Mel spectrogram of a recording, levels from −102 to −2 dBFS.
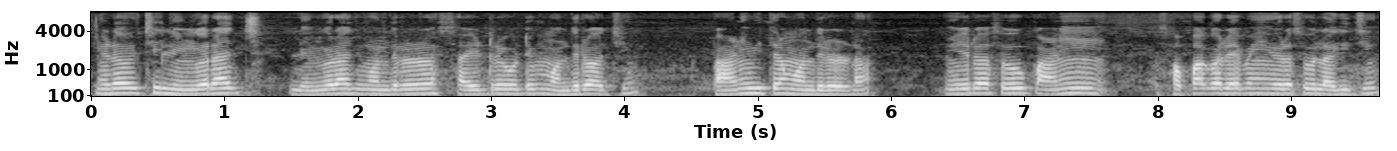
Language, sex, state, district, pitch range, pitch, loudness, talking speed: Odia, male, Odisha, Khordha, 150-175 Hz, 165 Hz, -16 LUFS, 130 wpm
